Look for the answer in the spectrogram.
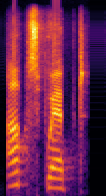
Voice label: "upswept", Indian

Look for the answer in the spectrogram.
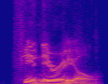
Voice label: "funereal", American

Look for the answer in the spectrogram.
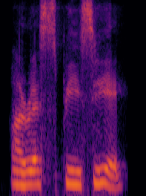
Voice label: "RSPCA", Indian

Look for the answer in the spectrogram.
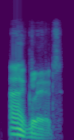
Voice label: "aglet", British

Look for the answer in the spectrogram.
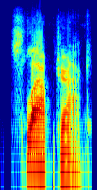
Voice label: "slapjack", American

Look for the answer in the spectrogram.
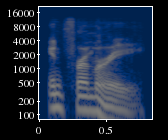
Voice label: "infirmary", American

